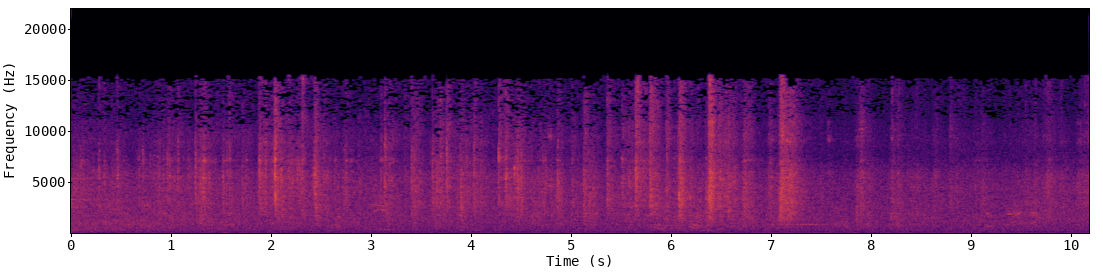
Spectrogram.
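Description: Busy street ambience: a steady rumble of traffic and crowd murmur, with scattered sharp clicks and clatter in the middle seconds.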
